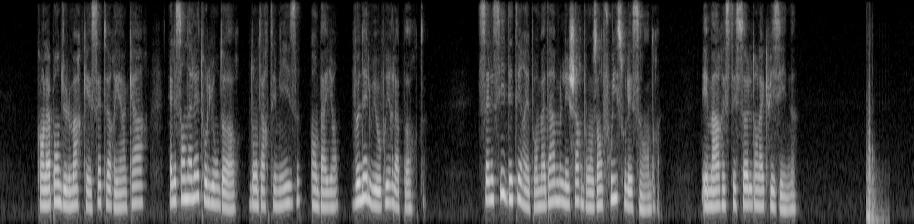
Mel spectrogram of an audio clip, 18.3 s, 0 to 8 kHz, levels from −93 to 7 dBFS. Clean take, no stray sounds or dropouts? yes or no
no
